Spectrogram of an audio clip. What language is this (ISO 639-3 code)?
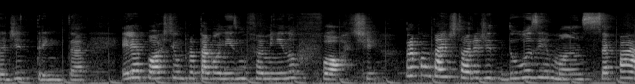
por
